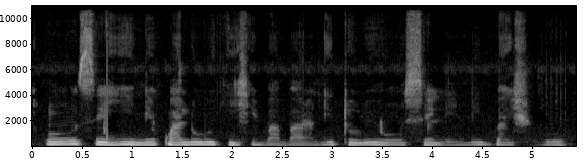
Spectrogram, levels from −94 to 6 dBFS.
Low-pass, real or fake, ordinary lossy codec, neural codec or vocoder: none; fake; none; vocoder, 22.05 kHz, 80 mel bands, Vocos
